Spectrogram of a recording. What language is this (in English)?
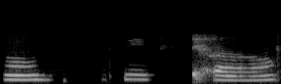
Manipuri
